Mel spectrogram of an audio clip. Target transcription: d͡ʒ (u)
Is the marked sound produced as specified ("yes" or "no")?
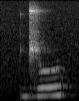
yes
